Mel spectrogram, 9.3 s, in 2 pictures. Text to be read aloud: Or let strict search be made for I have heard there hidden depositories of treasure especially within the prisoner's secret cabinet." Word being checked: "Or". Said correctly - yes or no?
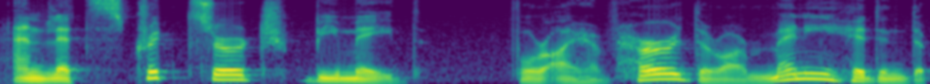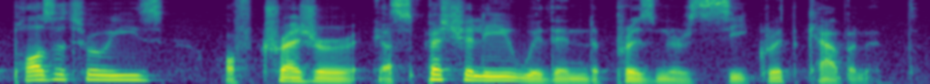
no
